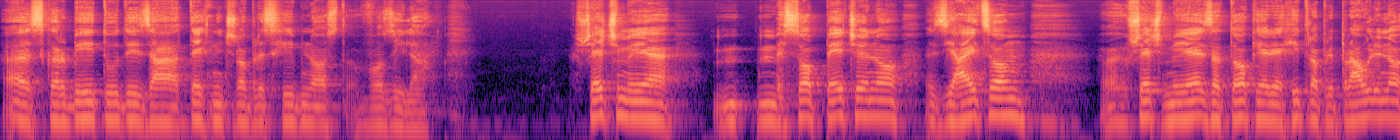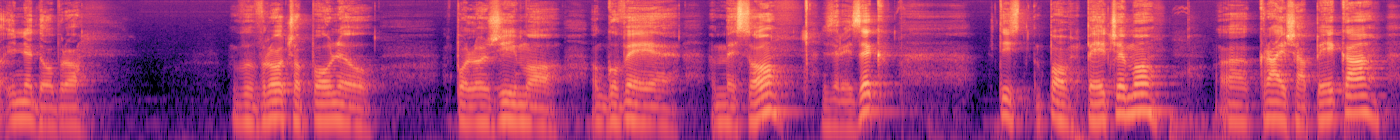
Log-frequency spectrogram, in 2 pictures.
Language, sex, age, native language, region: Slovenian, male, 30-49, Slovenian, Gorica region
